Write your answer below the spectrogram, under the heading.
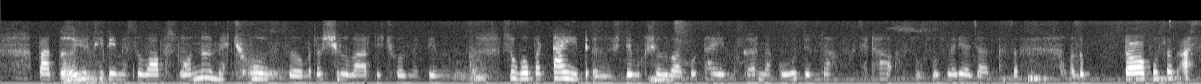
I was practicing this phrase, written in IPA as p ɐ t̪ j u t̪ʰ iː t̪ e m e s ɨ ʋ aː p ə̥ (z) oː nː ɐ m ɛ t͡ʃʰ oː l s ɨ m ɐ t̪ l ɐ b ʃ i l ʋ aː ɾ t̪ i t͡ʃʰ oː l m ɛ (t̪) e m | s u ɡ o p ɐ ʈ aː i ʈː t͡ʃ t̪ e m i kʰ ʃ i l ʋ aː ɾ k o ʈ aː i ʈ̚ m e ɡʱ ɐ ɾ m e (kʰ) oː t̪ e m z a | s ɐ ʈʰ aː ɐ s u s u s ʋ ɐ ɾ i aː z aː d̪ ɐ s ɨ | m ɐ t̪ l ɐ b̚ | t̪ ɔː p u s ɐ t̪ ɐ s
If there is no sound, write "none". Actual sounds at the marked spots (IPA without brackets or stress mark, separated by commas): s, t̪, k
